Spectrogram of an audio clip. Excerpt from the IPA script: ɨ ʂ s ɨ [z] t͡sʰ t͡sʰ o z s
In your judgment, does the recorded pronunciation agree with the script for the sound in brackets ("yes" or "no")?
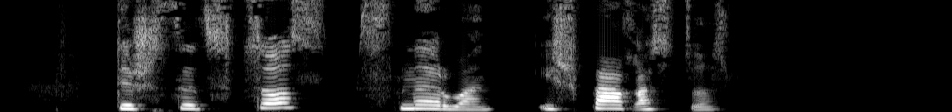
no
